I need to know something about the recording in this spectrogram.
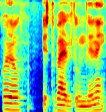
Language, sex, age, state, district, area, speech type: Nepali, male, 18-30, West Bengal, Darjeeling, rural, spontaneous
